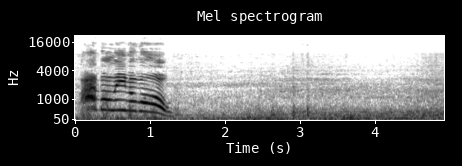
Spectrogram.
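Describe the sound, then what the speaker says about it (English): CSX westbound mixed freight train hauling empty military container cars rolls past with a steady low rumble and faint rail clatter after a brief shouted voice at the start. "There's an empty military container train. They're taking them over by the QV17 westbound mixed freight train."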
